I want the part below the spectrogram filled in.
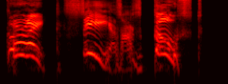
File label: Cartoon Voice; Great Caesar's Ghost; AdobeCC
